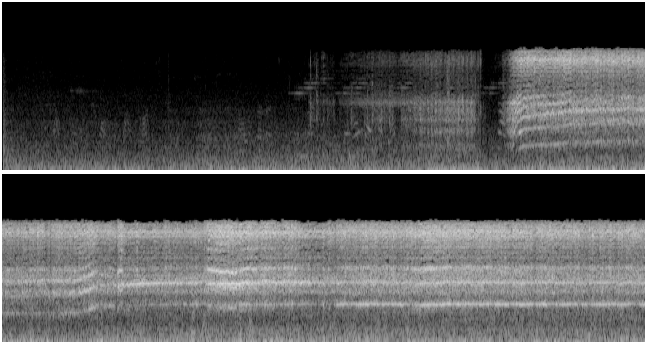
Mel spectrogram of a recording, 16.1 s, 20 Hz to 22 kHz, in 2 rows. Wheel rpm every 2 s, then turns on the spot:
0, 0, 10, 90, 180, 220, 230, 230.
none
